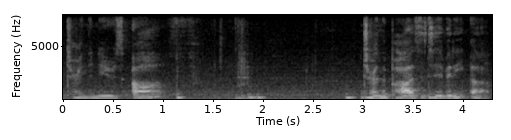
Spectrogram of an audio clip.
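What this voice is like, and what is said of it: Announcer-style radio voice. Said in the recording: “in your best radio voice”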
